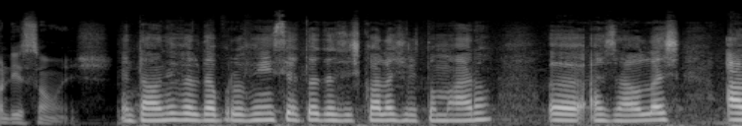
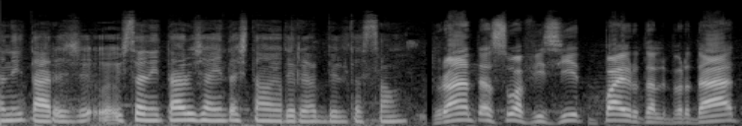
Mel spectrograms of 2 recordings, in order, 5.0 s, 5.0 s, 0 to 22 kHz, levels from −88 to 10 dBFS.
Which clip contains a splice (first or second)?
second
